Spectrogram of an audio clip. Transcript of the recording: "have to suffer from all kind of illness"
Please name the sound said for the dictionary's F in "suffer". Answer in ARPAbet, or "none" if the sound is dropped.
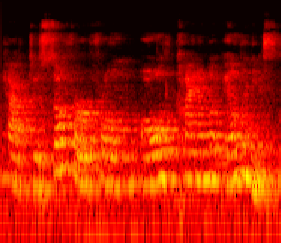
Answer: F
